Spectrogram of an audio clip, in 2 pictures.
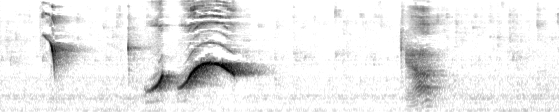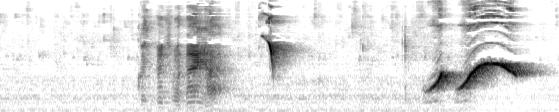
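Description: A grey parrot talks in a few short bursts, mixing speech-like phrases with rising, swooping whistles and sharp high chirps, with quiet rustling between.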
